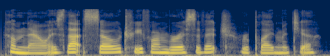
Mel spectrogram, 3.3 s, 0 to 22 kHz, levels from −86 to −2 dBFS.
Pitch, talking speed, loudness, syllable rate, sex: 190 Hz, 165 wpm, -20 LUFS, 4.8 syllables/s, female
